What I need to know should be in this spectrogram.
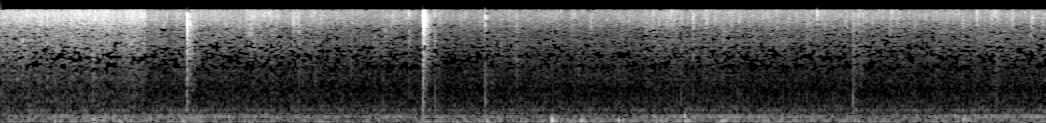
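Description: A wooden spoon scrapes and knocks against a frying pan.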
